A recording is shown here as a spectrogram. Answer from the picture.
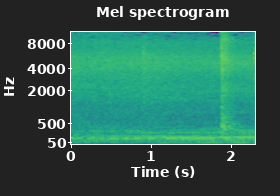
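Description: Steady low machine hum, with one sharp knock near the end.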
